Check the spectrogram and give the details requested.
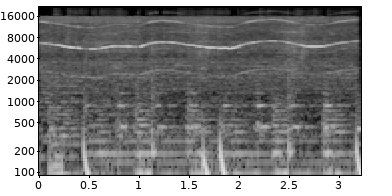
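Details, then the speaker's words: Thin, high, wavering whine of a small dental drill over loud background music: clearing residual decay near the dental nerve inside a badly decayed tooth cavity. "The doctor changed into a small drill and continued to remove it. The detritus has approached the dental nerve Be as careful as possible in the process"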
